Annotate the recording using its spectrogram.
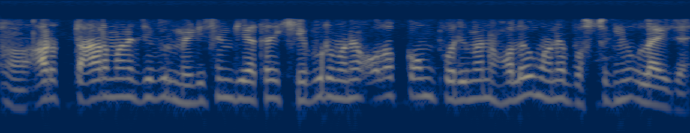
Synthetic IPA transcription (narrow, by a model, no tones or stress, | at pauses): ɔ̃aɾut̪aɹmanezebuɾmeɖisind̪ijat̪ʰajxebuɾmaneʔɔlɔp̚kɔmpoɾimanɦoleʊmanebɔst̪ukʰiniulajzaj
